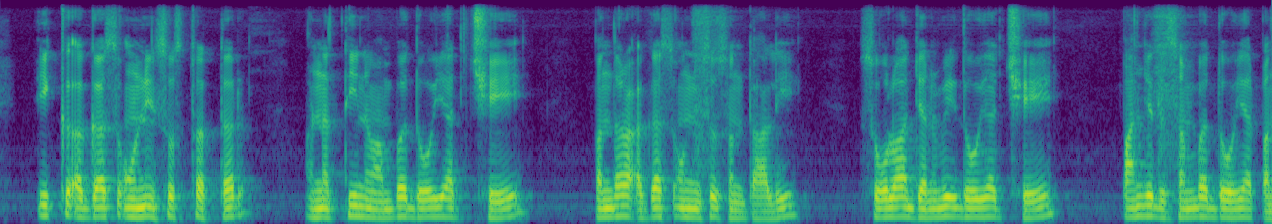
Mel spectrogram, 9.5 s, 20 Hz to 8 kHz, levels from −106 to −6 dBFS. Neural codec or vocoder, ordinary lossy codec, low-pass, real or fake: vocoder, 44.1 kHz, 128 mel bands every 512 samples, BigVGAN v2; none; 7.2 kHz; fake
